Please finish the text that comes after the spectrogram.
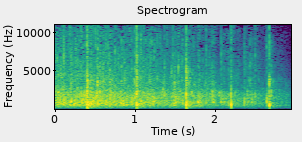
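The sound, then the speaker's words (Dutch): An audience applauds the team, a dense steady wash of clapping with a few sharper, louder claps standing out, gradually thinning and softening toward the end. No one speaks. “Zullen ze even applaus geven aan het team?”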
